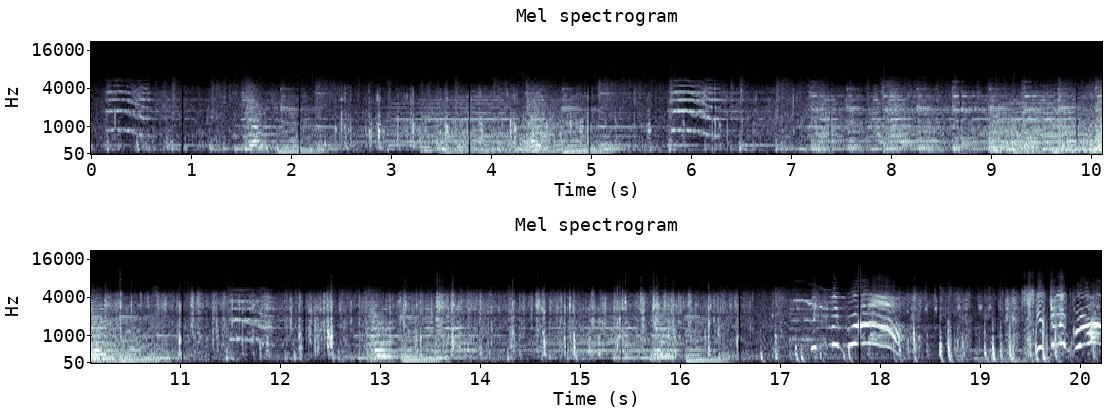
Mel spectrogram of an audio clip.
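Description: Orchestral film-score music over the hoofbeats of several horses being ridden over rocky ground, with a horse whinnying about six seconds in and again near the end.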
